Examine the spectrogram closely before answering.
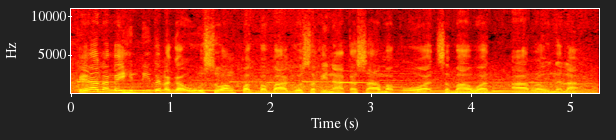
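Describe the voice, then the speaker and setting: A man's voice: on the high side, a little fast. A man reading a first-person letter as dramatic scripted narration, in a colloquial storytelling manner. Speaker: storytelling host. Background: prominent music.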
